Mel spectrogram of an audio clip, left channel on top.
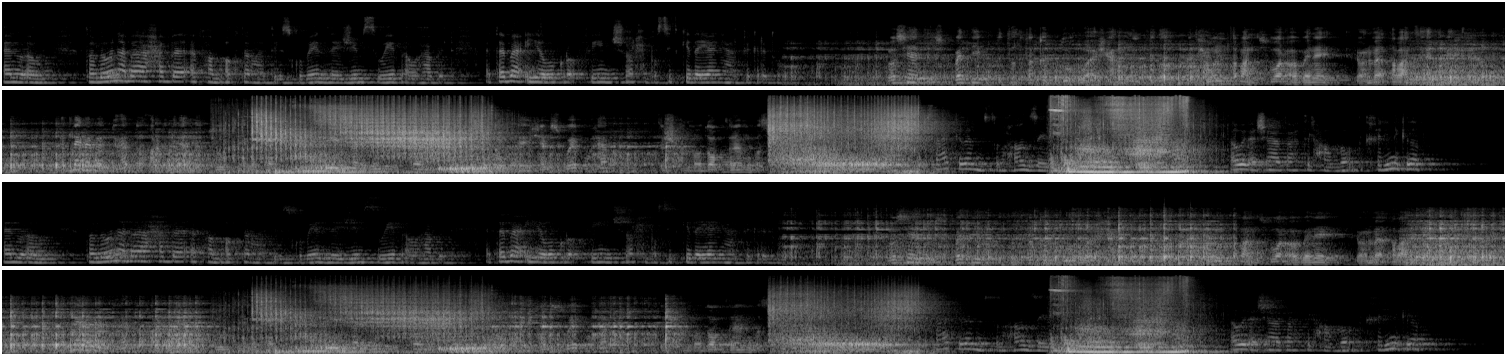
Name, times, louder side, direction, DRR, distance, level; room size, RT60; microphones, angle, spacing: voice 1, 0.0-7.9 15.5-15.8 23.8-29.3, left 2 dB, 85° left, 4 dB, 1.9 m, -41 dB
sound 1, 7.8-12.4 14.0-17.2 19.3-21.9, right 4 dB, 60° right, 1.0 m, -33 dB
voice 2, 8.8-14.9 15.6-17.8 18.2-21.1 21.6-23.2, left 2 dB, 50° left, 3 dB, 2.1 m, -37 dB
sound 2, 17.1-20.3 22.7-24.5 25.5-27.2, left 5 dB, 35° left, 0.7 m, -25 dB
19.5 x 11.5 x 6.3 m, 1.1 s
head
